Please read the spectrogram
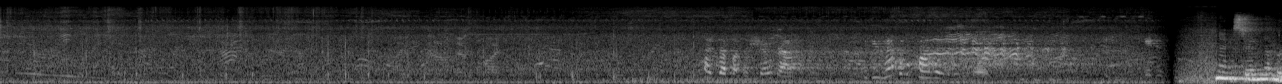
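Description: A horse whinnying, a few wavering calls in the second half, over steady outdoor background noise.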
